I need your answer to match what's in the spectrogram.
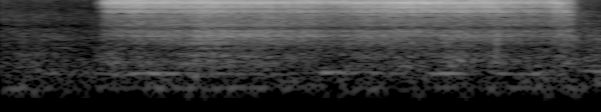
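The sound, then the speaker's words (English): A person makes a single long, steady, bright hissing sound like a snake, lasting a couple of seconds before cutting off. “Oh dear, I sound like a snake.”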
